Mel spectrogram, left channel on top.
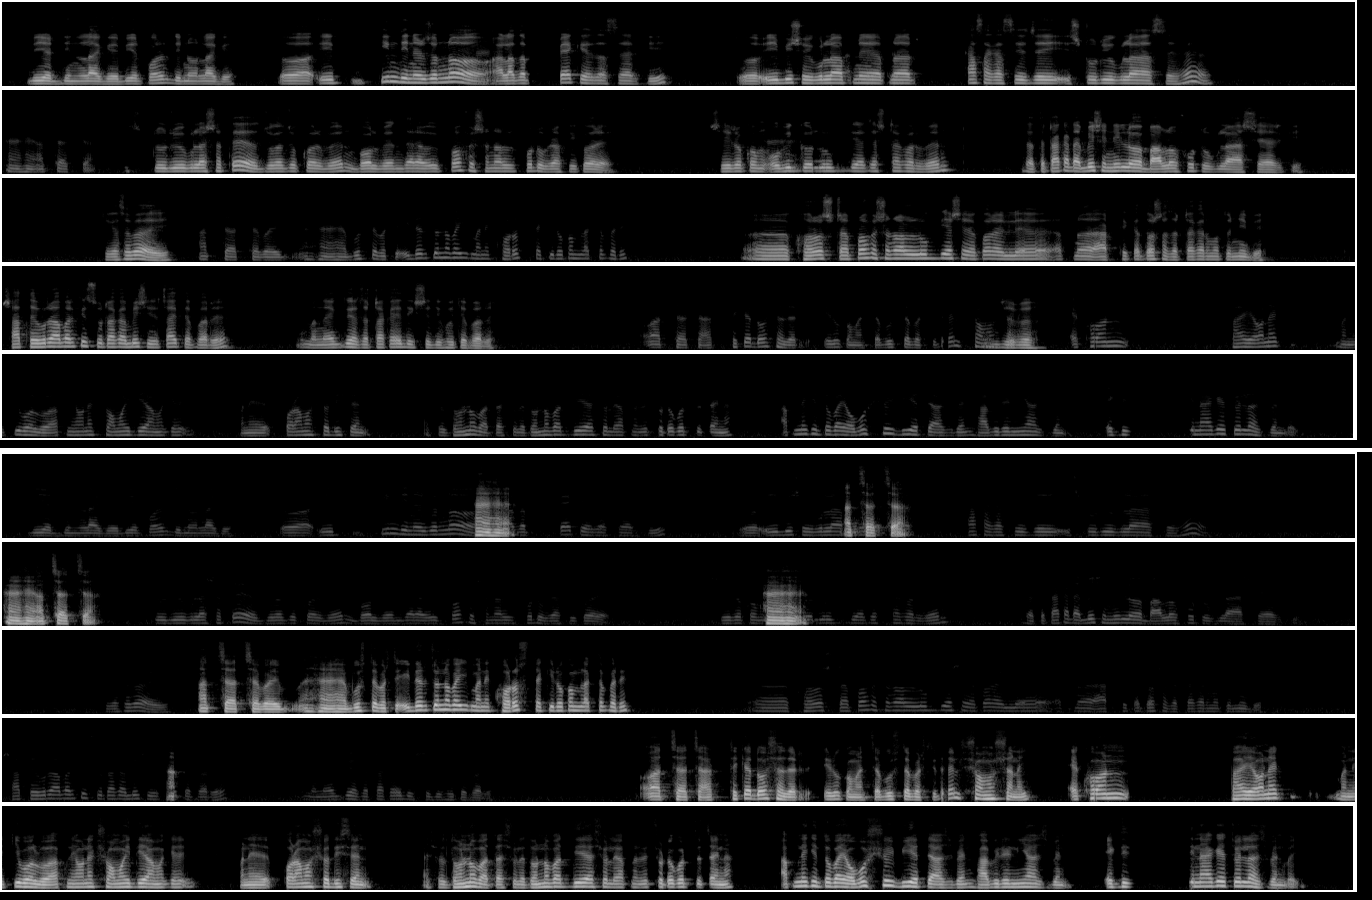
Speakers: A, on the left; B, on the right.
A: বিয়ের দিন লাগে বিয়ের পরের দিনও লাগে তো এই তিন দিনের জন্য
B: হ্যাঁ হ্যাঁ
A: আলাদা প্যাকেজ আছে আর কি তো এই বিষয়গুলো আপনি
B: আচ্ছা আচ্ছা
A: আপনার কাছাকাছি যে স্টুডিওগুলো আছে হ্যাঁ
B: হ্যাঁ হ্যাঁ আচ্ছা আচ্ছা
A: স্টুডিওগুলোর সাথে যোগাযোগ করবেন বলবেন যারা ওই প্রফেশনাল ফটোগ্রাফি করে সেই রকম
B: হ্যাঁ
A: অভিজ্ঞ
B: হ্যাঁ
A: লোক দেওয়ার চেষ্টা করবেন যাতে টাকাটা বেশি নিলেও ভালো ফটোগুলা আসে আর কি ঠিক আছে ভাই
B: আচ্ছা আচ্ছা ভাই হ্যাঁ হ্যাঁ বুঝতে পারছি এটার জন্য ভাই মানে খরচটা কিরকম লাগতে পারে
A: আহ, খরচটা প্রফেশনাল লুক দিয়ে সেরা করাইলে আপনার আট থেকে দশ হাজার টাকার মতো নিবে সাথে ওরা আবার কিছু টাকা বেশি চাইতে
B: আ-
A: পারে মানে এক দুই হাজার টাকা এদিক সেদিক হইতে পারে
B: আচ্ছা আচ্ছা আট থেকে দশ হাজার এরকম আচ্ছা বুঝতে পারছি তাহলে সমস্যা
A: জি
B: নাই
A: ভাই
B: এখন ভাই অনেক মানে কি বলবো আপনি অনেক সময় দিয়ে আমাকে মানে পরামর্শ দিছেন আসলে ধন্যবাদ আসলে ধন্যবাদ দিয়ে আসলে আপনারা ছোট করতে চাই না আপনি কিন্তু ভাই অবশ্যই বিয়েতে আসবেন ভাবিরে নিয়ে আসবেন একদিন আগে চলে আসবেন ভাই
